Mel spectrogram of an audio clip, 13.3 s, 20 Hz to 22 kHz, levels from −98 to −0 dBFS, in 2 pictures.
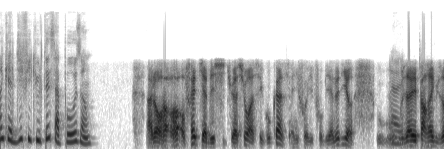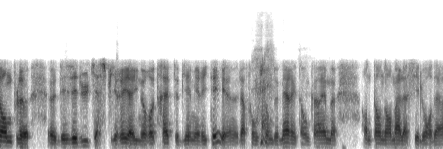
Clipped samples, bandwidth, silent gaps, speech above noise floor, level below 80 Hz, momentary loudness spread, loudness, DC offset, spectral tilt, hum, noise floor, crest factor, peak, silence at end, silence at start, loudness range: under 0.1%; 11 kHz; none; 55 dB; -60 dBFS; 13 LU; -19 LUFS; under 0.1%; -6 dB/octave; none; -75 dBFS; 20 dB; 0 dBFS; 0 s; 0 s; 6 LU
